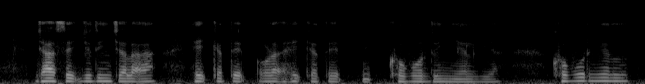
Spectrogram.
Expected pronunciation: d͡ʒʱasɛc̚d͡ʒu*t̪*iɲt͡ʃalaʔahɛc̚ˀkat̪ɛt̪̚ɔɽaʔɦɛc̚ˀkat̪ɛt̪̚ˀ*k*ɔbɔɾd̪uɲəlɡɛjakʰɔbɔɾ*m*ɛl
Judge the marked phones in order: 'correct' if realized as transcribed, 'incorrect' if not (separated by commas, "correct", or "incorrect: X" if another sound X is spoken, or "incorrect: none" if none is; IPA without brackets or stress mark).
incorrect: d̪, incorrect: kʰ, incorrect: ɲ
